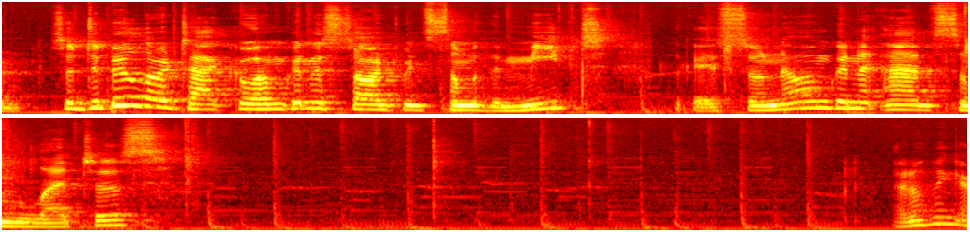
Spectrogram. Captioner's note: crunchcrunchcrunch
